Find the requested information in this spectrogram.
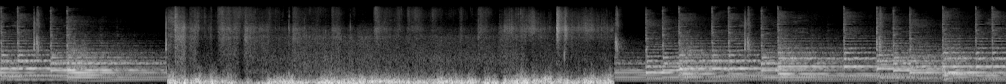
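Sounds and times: footsteps crunching on pebbles: 0:01.7 - 0:06.1
wind buffeting microphone: 0:01.7 - 0:06.2.

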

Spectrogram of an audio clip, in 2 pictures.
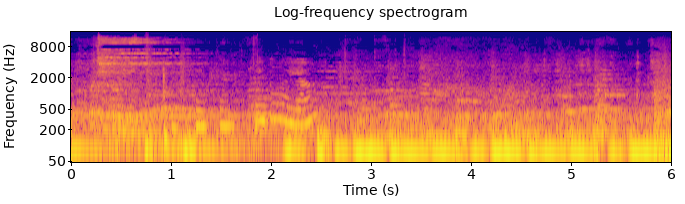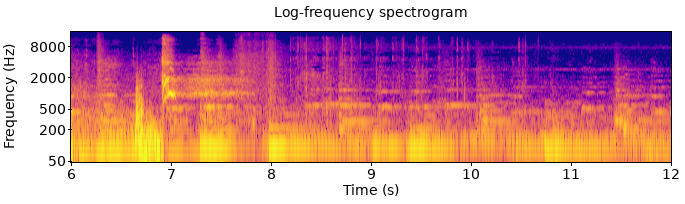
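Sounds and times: background music: 0:00.0 - 0:12.0
dog barking: 0:06.9 - 0:07.6.

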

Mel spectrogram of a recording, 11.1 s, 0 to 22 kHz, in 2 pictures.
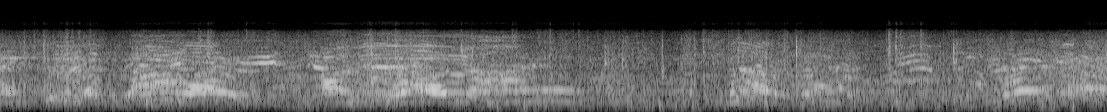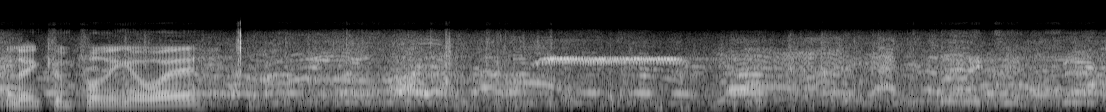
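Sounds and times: steady outdoor hiss: 0:00.0 - 0:11.0
voices calling out: 0:00.0 - 0:11.0.

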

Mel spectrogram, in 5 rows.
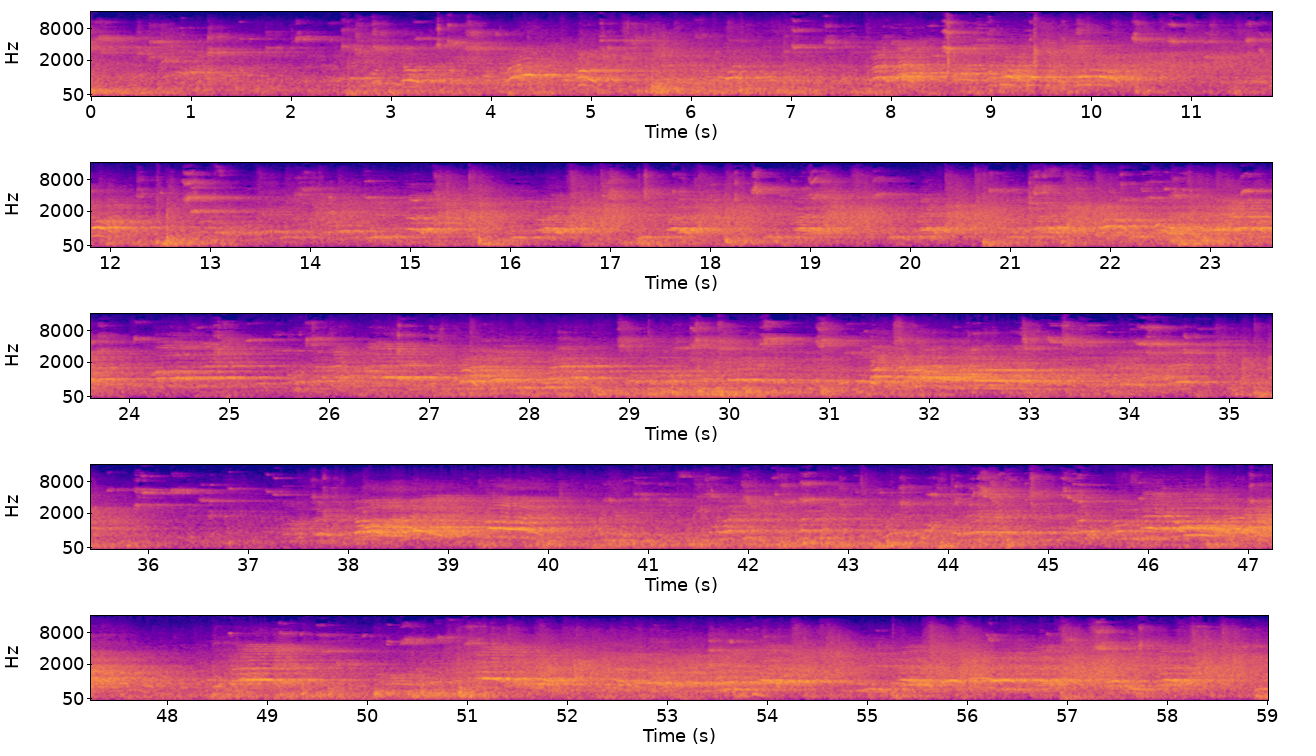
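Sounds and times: players calling out: 0:00.0 - 0:59.0
basketball bouncing on wood floor: 0:12.4 - 0:12.8.

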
